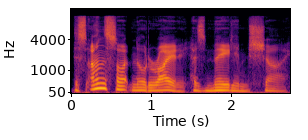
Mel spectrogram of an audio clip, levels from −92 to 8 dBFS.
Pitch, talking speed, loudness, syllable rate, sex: 120 Hz, 155 wpm, -17 LUFS, 4.2 syllables/s, male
